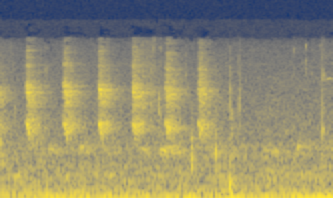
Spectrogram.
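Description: A gecko chirps in a quick series of about six sharp, evenly spaced clicks that trail off, against a quiet nighttime background hum, with no one speaking.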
